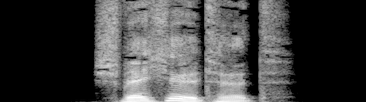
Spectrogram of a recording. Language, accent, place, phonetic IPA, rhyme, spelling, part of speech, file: German, Germany, Berlin, [ˈʃvɛçl̩tət], -ɛçl̩tət, schwächeltet, verb, De-schwächeltet.ogg
- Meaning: inflection of schwächeln: 1. second-person plural preterite 2. second-person plural subjunctive II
